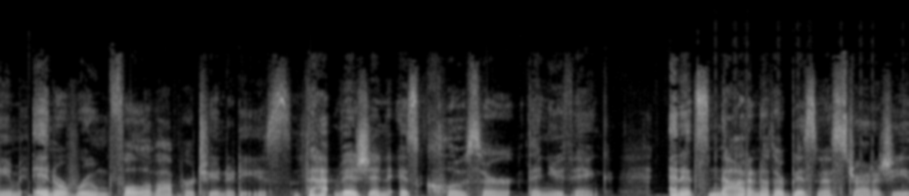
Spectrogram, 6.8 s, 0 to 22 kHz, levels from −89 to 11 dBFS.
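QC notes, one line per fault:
5.36–6.78 s, GSM signalling bursts: just after "you think and it's", a galloping dit-dit-dit pattern of short buzzes starts and runs almost to the end, sitting roughly 20 dB below the speech. A nearby 2G phone is exchanging brief signalling bursts with the network, and the audio circuitry rectifies that radio energy into sound. The buzz pitch sits near 217 Hz, matching the phone's transmit burst rate.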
